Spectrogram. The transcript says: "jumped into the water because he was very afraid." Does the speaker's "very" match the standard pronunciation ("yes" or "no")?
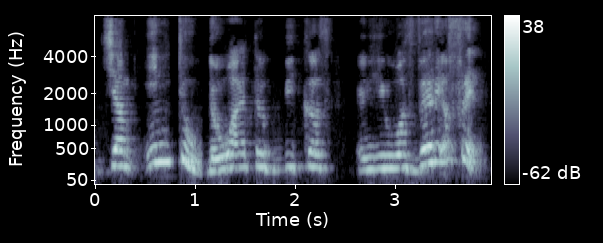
yes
